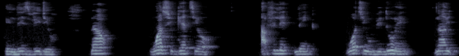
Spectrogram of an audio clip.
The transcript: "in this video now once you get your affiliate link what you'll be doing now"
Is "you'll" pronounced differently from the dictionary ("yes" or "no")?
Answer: yes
